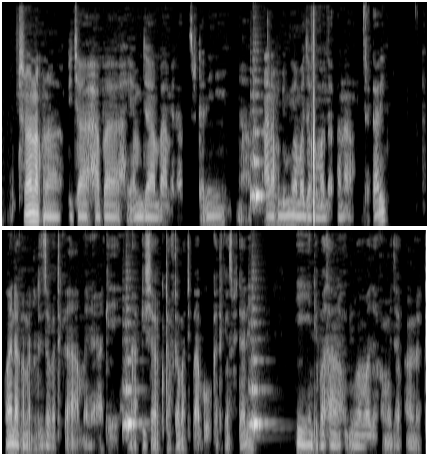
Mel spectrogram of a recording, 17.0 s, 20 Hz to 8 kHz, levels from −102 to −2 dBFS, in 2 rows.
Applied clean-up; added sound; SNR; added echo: none; Bowed string instrument; -4 dB; none.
